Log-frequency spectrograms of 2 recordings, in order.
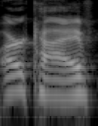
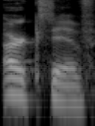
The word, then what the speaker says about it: arXiv: that a RX I I've always pronounced it arxiv but in the Ted Talk he pronounced it archive so I learned the correct pronunciation of that today so he was looking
